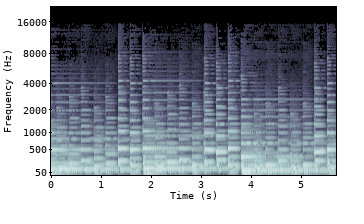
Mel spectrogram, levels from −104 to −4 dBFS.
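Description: No technical faults can be heard anywhere in the audio.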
